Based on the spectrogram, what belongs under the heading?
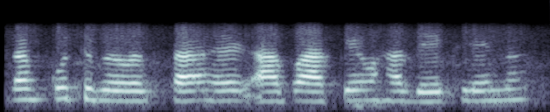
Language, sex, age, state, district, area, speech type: Hindi, female, 45-60, Uttar Pradesh, Lucknow, rural, conversation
